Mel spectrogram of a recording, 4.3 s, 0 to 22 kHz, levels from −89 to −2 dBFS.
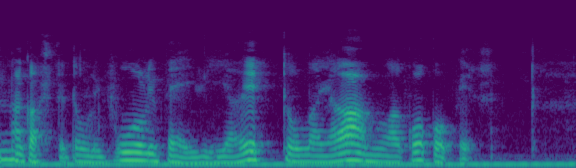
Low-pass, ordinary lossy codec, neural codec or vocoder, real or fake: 10.8 kHz; MP3, 48 kbps; none; real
